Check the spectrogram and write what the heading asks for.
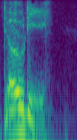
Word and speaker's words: Dody: the name Doty, although it's spelled D-O-D-Y, conveniently.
